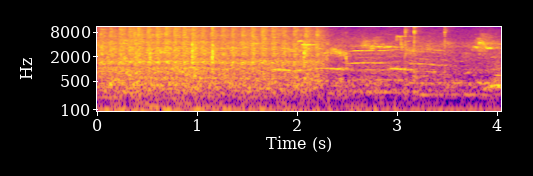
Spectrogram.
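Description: Steady low background hum and hiss, with an animal giving a few short high-pitched calls from about halfway through.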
